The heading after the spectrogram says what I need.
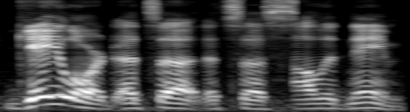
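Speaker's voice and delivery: normal talking voice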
